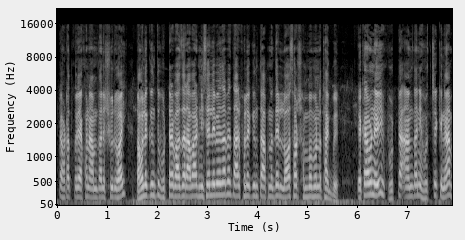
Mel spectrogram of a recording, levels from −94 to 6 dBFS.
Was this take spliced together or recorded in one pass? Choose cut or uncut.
uncut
